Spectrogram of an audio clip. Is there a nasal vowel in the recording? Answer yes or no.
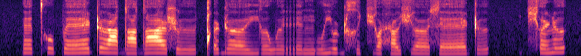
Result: no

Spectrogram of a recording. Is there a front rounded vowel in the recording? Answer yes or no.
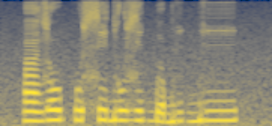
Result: no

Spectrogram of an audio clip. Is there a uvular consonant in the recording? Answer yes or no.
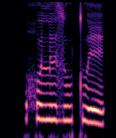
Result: yes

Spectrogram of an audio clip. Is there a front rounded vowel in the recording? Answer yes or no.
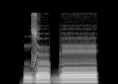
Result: yes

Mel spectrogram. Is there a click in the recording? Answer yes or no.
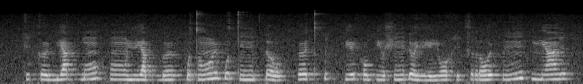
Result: no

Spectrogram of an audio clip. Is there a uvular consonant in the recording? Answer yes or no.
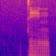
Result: no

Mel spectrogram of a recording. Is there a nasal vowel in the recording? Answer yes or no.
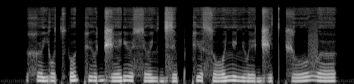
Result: no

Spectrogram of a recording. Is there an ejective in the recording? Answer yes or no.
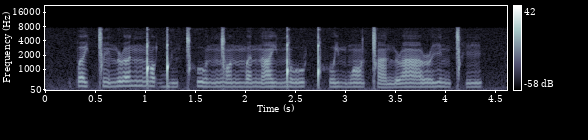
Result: no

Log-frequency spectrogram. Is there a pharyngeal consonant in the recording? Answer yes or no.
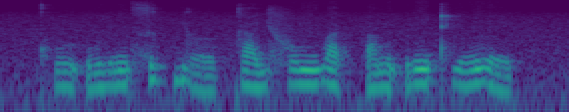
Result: no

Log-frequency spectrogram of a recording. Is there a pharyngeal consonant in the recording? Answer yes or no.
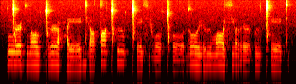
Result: yes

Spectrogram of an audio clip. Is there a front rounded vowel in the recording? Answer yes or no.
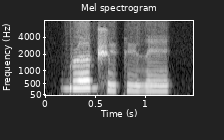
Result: yes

